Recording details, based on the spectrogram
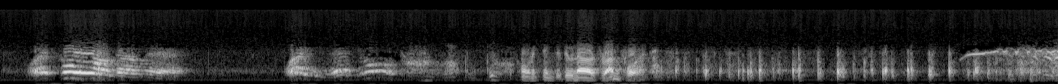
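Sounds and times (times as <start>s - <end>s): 
speech: 0.6s - 1.7s, 5.3s - 6.6s
horse hooves clopping: 4.2s - 10.5s
horse whinnying: 9.5s - 10.5s.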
